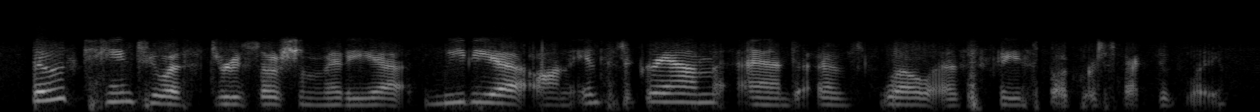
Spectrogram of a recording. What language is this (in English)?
English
